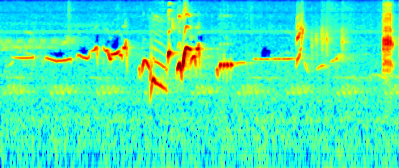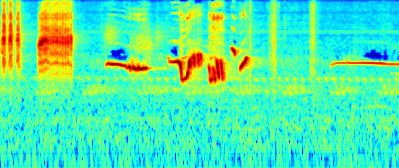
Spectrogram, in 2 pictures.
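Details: White-rumped shama song played as a trapping lure: rich, varied whistled phrases with swooping rising and falling slurs and sharp chips, a few harsh broadband bursts midway, over a steady low pulsing drone throughout.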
